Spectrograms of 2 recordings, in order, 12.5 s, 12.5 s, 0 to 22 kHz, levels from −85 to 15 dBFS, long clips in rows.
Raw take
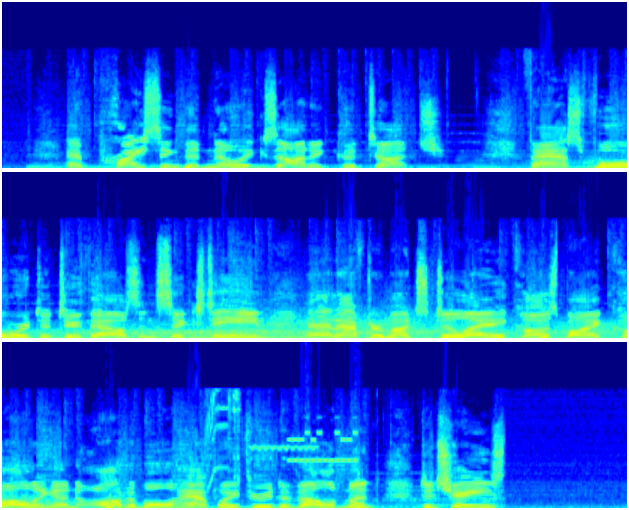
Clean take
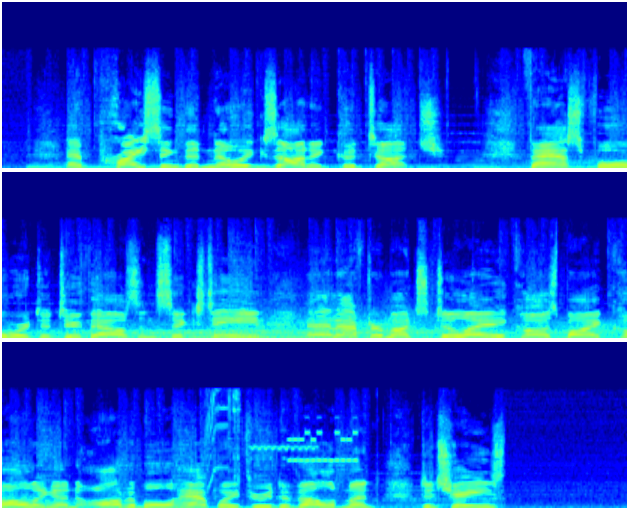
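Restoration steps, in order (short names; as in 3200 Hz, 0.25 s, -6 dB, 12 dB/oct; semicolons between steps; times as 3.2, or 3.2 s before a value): clip repair -16 dBFS; de-plosive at 1.2/3.94/5.6/6.66/7.12/7.74/9.01/10.67; gain correction -4 dB, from 3.87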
